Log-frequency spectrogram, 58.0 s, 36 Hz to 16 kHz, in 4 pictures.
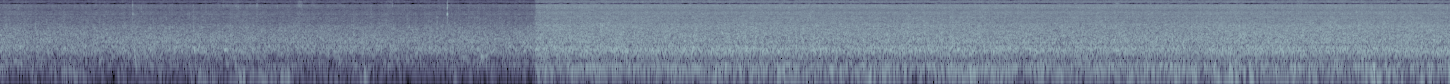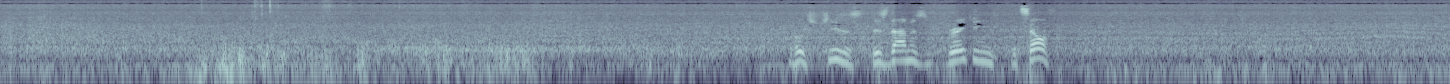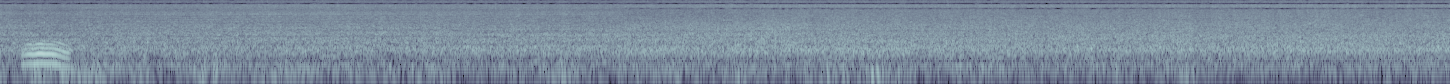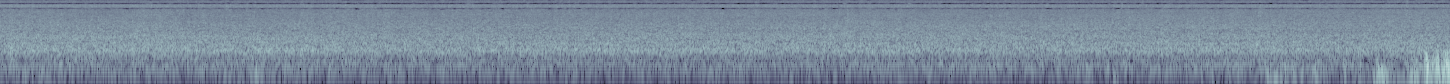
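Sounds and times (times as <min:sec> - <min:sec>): water rushing through a dam breach: 0:00.0 - 0:58.0.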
